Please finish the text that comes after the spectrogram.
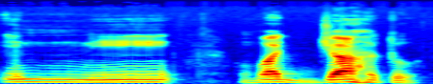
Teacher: انی نون کے اوپر کیونکہ شد ہے لہٰذا یہاں غنہ کریں گے، ایک الف جتنی دیر بھی لگے گی، آگے یا بھی ہے۔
